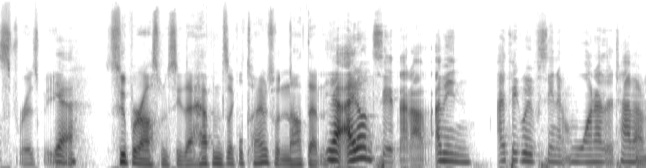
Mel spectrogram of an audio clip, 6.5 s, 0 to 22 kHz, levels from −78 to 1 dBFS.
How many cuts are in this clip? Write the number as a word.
three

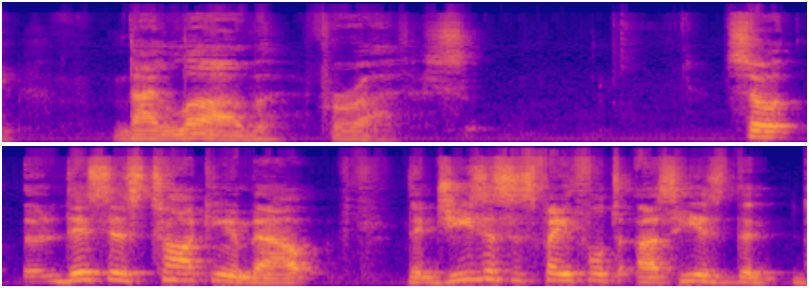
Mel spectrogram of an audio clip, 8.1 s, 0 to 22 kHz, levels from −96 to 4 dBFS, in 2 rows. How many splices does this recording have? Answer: one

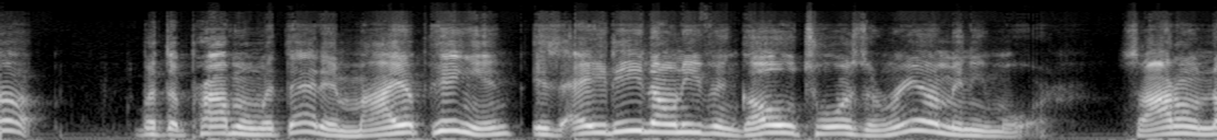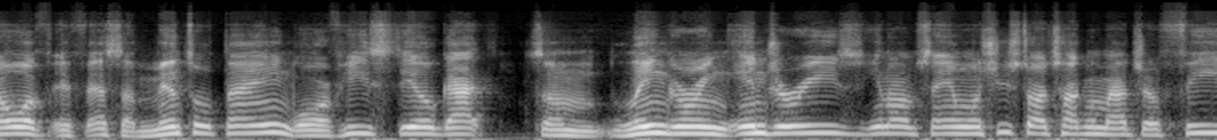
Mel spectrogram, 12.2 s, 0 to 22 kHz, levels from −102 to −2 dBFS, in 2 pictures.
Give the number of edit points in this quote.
two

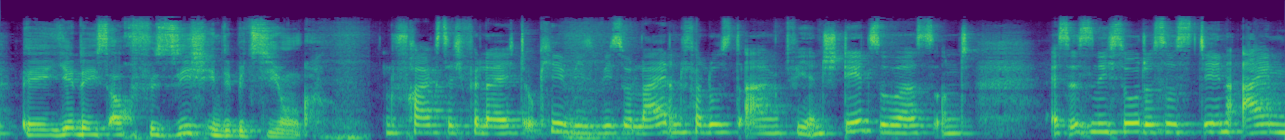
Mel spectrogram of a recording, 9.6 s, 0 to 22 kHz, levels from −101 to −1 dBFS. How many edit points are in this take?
one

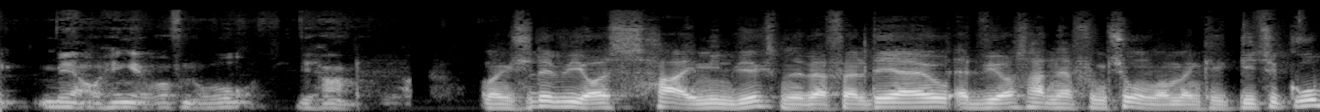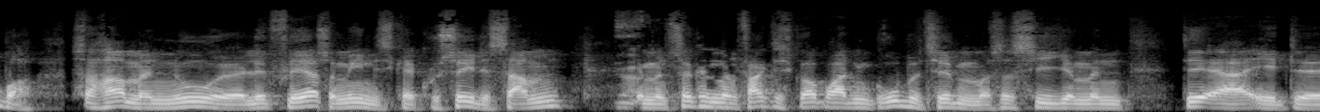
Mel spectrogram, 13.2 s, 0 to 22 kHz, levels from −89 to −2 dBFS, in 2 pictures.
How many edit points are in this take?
six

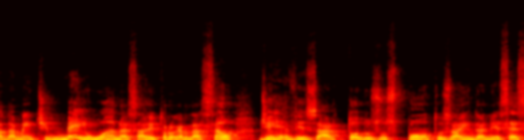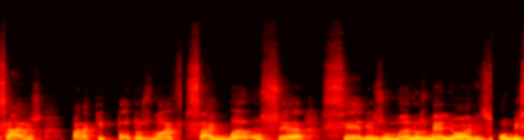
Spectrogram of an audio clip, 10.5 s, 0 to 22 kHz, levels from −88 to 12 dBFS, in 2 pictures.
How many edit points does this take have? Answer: zero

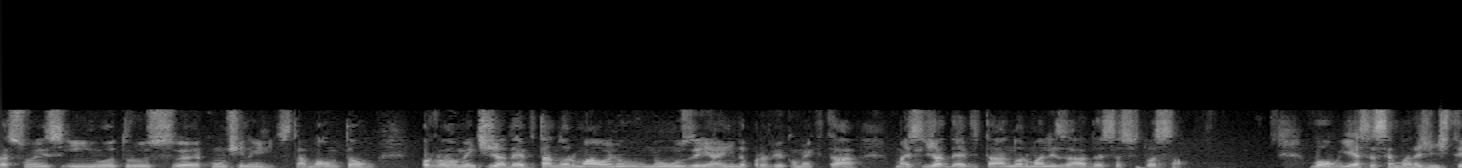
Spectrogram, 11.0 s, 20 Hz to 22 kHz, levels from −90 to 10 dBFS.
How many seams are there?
zero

